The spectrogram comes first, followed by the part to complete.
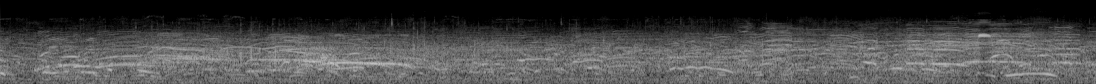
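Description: Many overlapping voices of girls' lacrosse players and spectators calling out and talking during play, with no words clear.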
